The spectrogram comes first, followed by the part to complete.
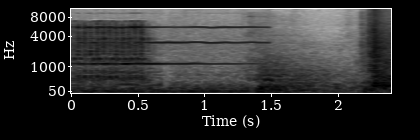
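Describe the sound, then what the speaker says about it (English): An old-fashioned telephone bell rings in a police chief's office in the murder-mystery game Vaudeville, a rattling trill for about half a second, then a thin fading tone, followed by a soft click and a rustle. "Is someone going to answer the phone?"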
